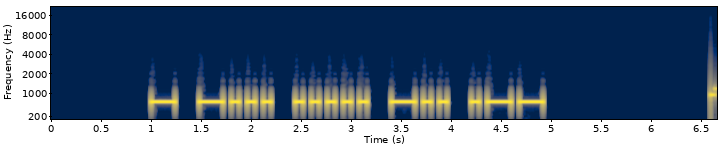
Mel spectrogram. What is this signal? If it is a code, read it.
Morse code, heard as a keyed tone, about 15 wpm, 700 Hz. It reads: TB5DW
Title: Five Challenging Letter-Number Combinations 15wpm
